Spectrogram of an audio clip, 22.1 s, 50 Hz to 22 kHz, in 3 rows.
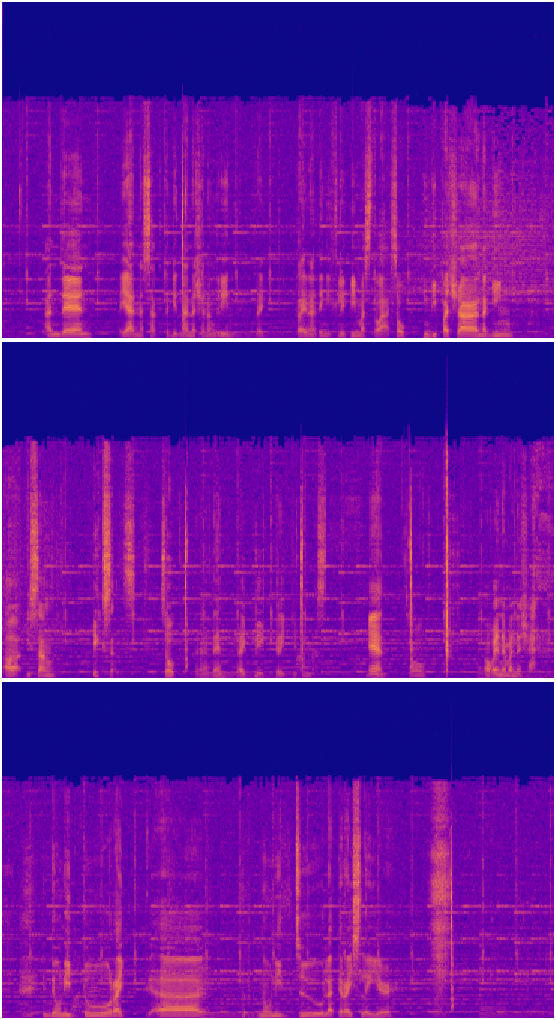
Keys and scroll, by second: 18.3 Escape.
